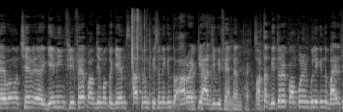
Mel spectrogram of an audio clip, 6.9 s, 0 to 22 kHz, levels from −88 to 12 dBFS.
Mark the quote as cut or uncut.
cut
